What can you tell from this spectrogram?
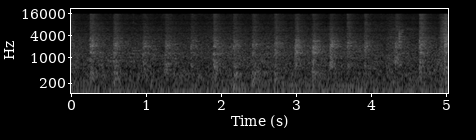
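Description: Salmon fillets being handled and cut with a long knife on a wooden cutting board: a run of short, irregular taps and scrapes over a steady low hum.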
